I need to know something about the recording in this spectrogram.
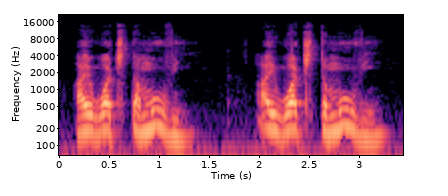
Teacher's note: la t se oye más clara al juntarse con la a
